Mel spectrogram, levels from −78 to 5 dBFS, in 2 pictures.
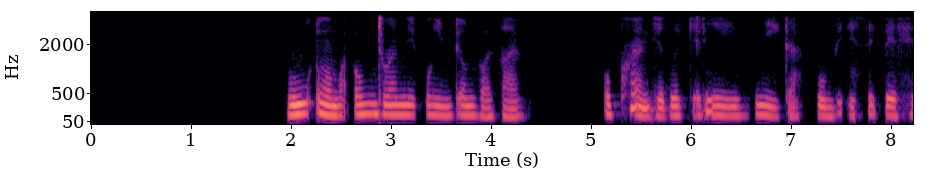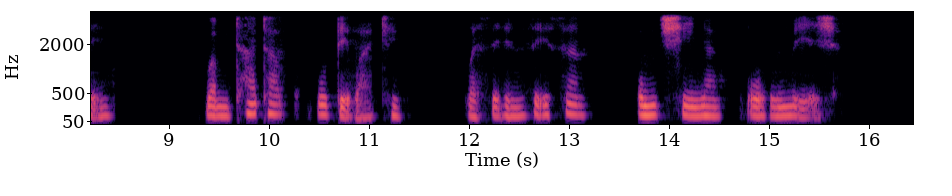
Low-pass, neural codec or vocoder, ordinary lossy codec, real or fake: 3.6 kHz; codec, 16 kHz, 0.5 kbps, FunCodec, trained on LibriTTS, 25 frames a second; AAC, 24 kbps; fake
